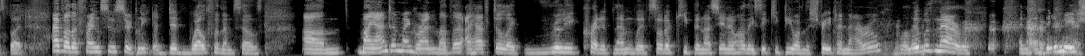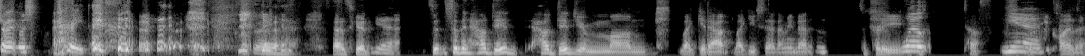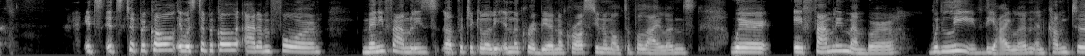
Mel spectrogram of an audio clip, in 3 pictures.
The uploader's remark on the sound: joined via Zoom for a conversation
